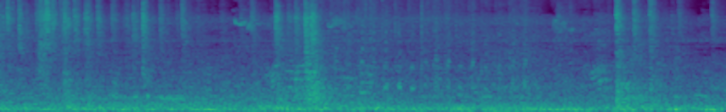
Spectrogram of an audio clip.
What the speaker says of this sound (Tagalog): Ay, nagdadati niya na yung ibon natin.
